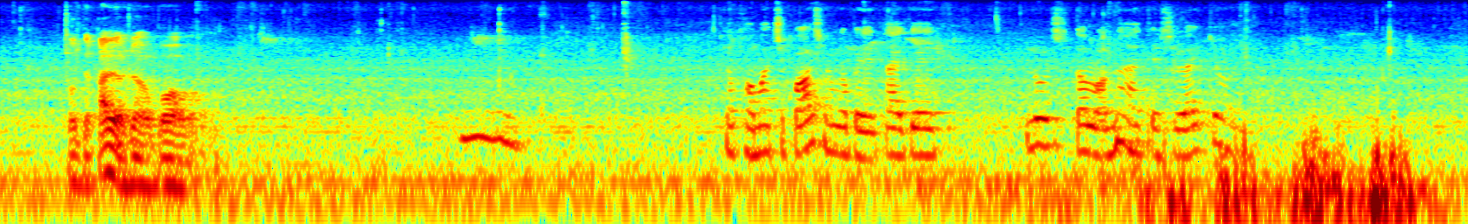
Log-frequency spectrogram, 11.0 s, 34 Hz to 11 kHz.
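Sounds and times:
low room hum: 0:00.0 - 0:11.0
person humming mm: 0:03.4 - 0:04.0.

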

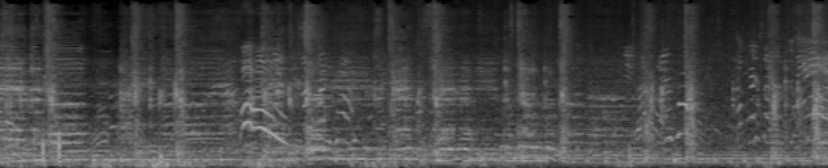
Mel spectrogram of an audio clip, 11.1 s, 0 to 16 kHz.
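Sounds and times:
background music with low tones: 0:00.0 - 0:11.0
children shouting: 0:03.1 - 0:04.9, 0:08.2 - 0:11.0.

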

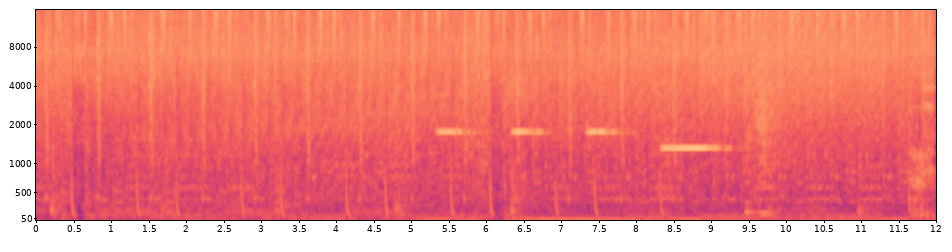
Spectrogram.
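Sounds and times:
electronic background music: 0:00.0 - 0:12.0
long low beep: 0:05.4 - 0:09.4
short high beeps: 0:05.4 - 0:09.4.

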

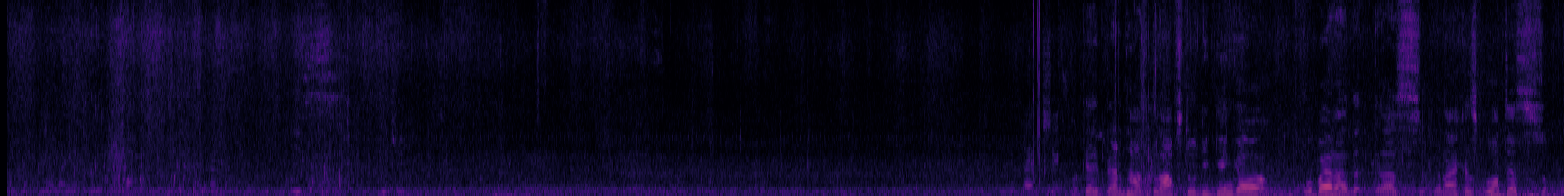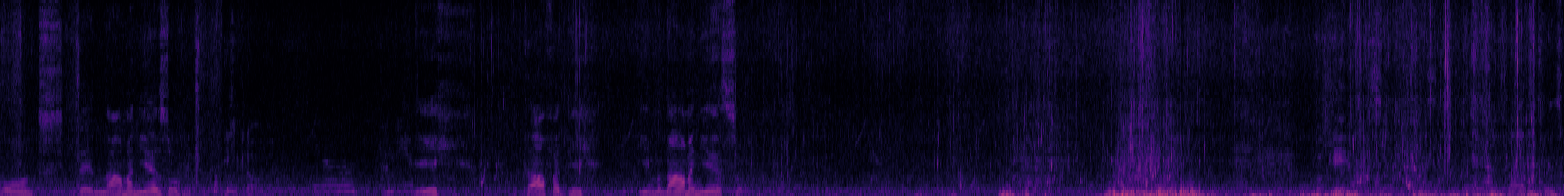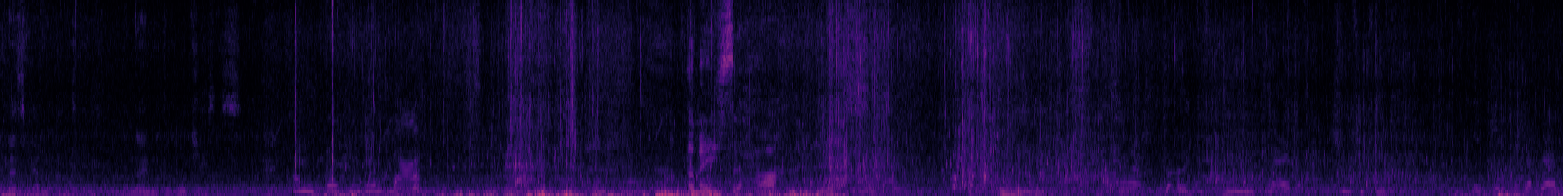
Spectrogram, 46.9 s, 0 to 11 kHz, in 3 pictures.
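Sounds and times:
lake water splashing and sloshing: 0:00.1 - 0:05.2, 0:10.3 - 0:18.2, 0:19.7 - 0:31.6, 0:34.1 - 0:46.9
wind hiss on microphone: 0:11.8 - 0:19.5, 0:21.6 - 0:40.7, 0:45.7 - 0:46.9.

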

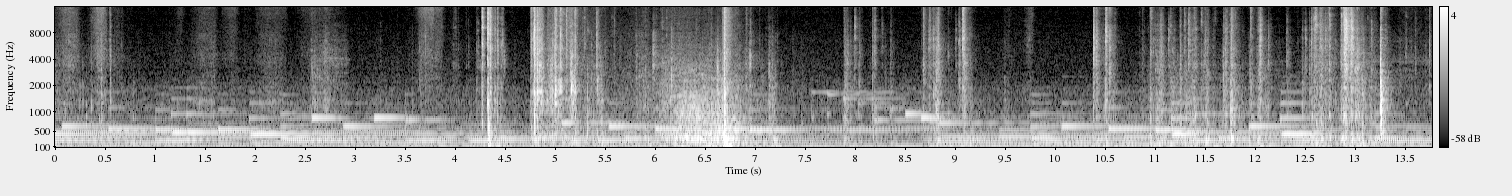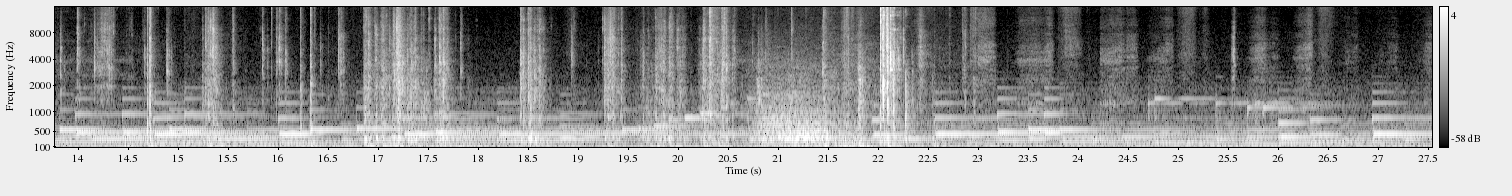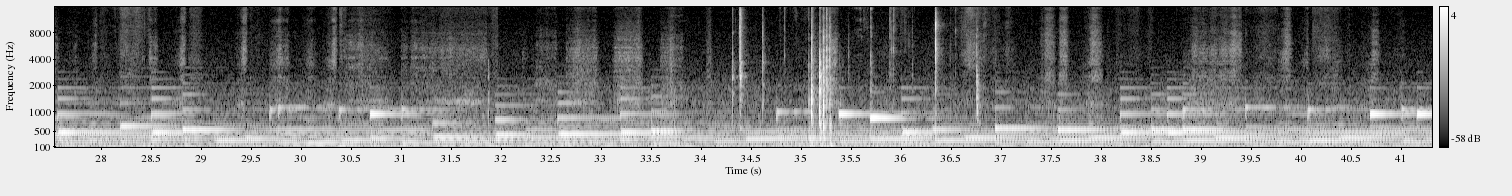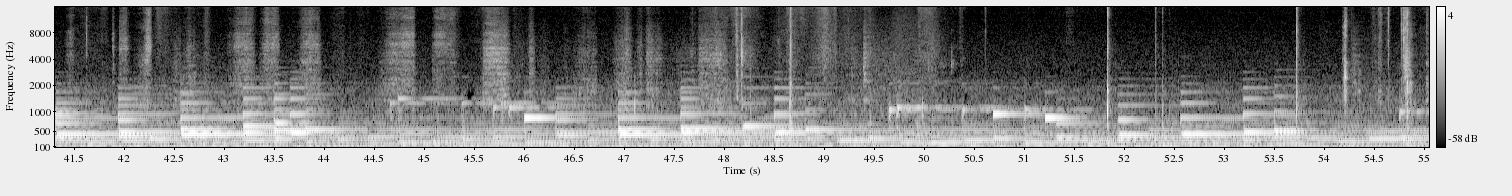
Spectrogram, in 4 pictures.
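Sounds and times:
soft instrumental background music: 0:00.0 - 0:55.0
pens clicking on paper notebook: 0:04.2 - 0:05.7, 0:10.4 - 0:26.8, 0:32.6 - 0:38.1, 0:38.8 - 0:40.8, 0:41.4 - 0:50.4, 0:53.8 - 0:55.0
marker scratching on paper: 0:38.8 - 0:40.3, 0:41.4 - 0:48.8.

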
